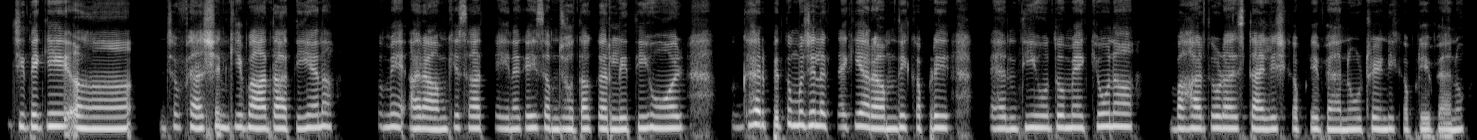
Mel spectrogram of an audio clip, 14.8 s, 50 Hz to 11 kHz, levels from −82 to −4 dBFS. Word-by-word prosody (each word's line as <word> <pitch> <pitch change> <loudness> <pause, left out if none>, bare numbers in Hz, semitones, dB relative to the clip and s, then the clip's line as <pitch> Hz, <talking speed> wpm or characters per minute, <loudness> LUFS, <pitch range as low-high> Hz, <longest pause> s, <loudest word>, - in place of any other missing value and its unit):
जी, 285 - -2
देखिए 285 +2 +3
अ, - - +4 0.8
जब 265 +2 -9
फैशन 260 +1 +3
की 270 +1 -2
बात 250 -1 +3
आती 245 0 +1
है 260 0 +2
न? 285 +1 0 0.5
तो 275 - -13
मैं 270 0 -1
आराम 235 -1 +3
के 260 +2 -5
साथ 250 -1 0
कहीं 245 -1 -7
न 240 0 -1
कहीं 255 +1 0
समझौता 235 -2 0
कर 240 -1 +2
लेती 230 +2 +1
हूँ 250 -1 +1
और 250 0 +2 0.6
घर 310 +3 +1
पे - - 0
तो 320 - -4
मुझे 305 0 +2
लगता 285 -2 -2
है 270 - -4
कि 290 +2 -1
आरामदेह 250 -1 +2
कपड़े 255 0 -1 0.5
पहनती 240 +1 -1
हूँ, 255 0 +1
तो 260 +2 -1
मैं 260 0 +1
क्यों 280 0 +1
ना 280 -1 +1 0.4
बाहर 245 +1 0
थोड़ा 250 -1 +2
स्टाइलिश 235 -1 0
कपड़े 235 0 -4
पहनूँ, 225 0 0
ट्रेंडी 230 0 -1
कपड़े 220 - -5
पहनूँ, 110 +1 -1
250 Hz, 185 wpm, -22 LUFS, 235-265 Hz, 0.8 s, अ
